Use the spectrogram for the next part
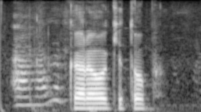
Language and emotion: Russian, neutral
